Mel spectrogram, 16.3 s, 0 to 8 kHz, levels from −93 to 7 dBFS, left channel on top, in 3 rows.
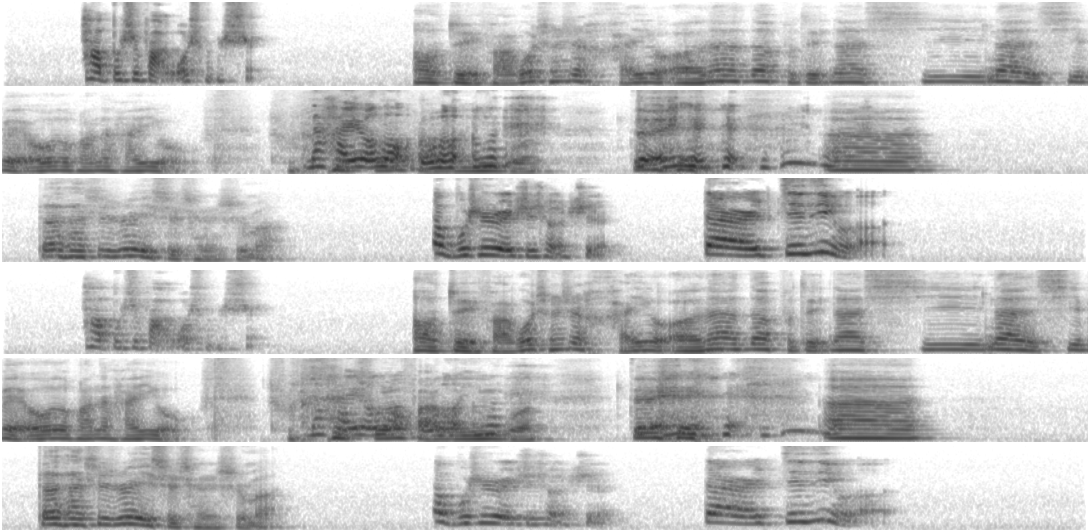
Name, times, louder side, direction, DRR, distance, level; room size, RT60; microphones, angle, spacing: voice 1, 0.4-1.3 6.9-8.1 8.6-9.6 13.0-13.9 14.4-15.3, left 7 dB, 80° left, 0.3 m, -23 dB
voice 2, 2.1-8.1 8.6-9.3 9.5-10.0 11.0-12.2, right 2 dB, 40° right, 0.4 m, -27 dB
5.0 x 2.1 x 2.8 m
head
